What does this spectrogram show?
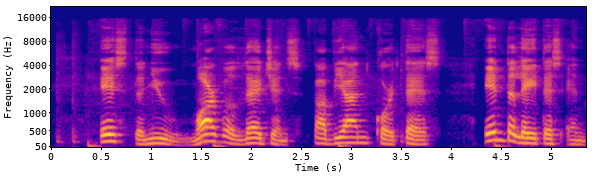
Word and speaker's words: Fabian: Taking a closer look at Fabian Cortez, I believe the correct pronunciation is Fabian because he is Spanish.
